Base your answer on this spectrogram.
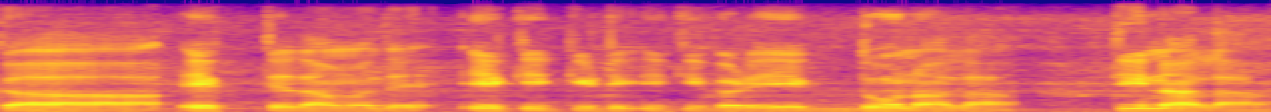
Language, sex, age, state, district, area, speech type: Marathi, male, 18-30, Maharashtra, Ahmednagar, rural, spontaneous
